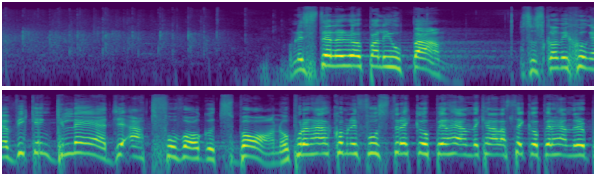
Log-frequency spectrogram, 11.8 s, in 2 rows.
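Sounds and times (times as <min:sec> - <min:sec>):
applause: 0:00.0 - 0:02.7
speech: 0:02.9 - 0:04.5, 0:05.2 - 0:11.8.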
